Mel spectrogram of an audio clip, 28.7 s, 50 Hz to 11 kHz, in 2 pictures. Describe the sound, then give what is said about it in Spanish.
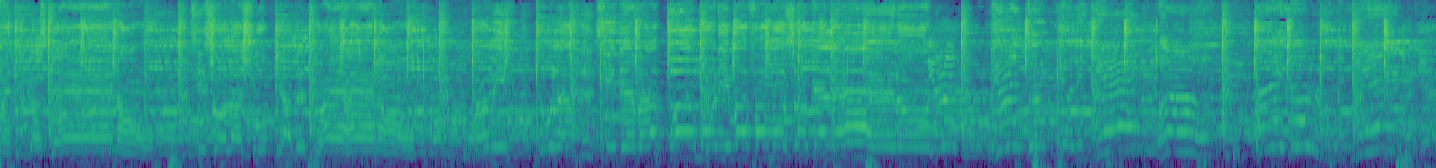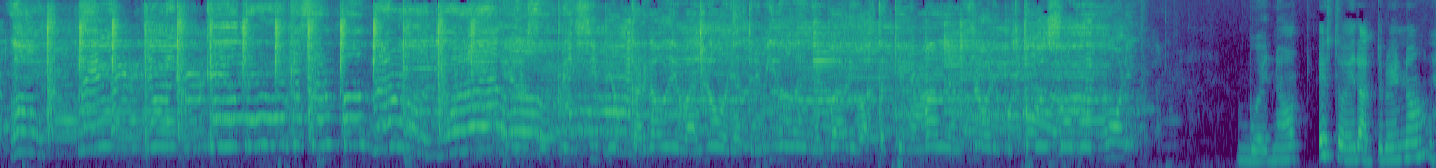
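A music recording plays loudly, with sung or rapped vocals over a dense, steady beat for about 25 seconds, then stops abruptly as a voice briefly speaks. “Esto es música.”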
